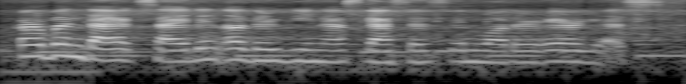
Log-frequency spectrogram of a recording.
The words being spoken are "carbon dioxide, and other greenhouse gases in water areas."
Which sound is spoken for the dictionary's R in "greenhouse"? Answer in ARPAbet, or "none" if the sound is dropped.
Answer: none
